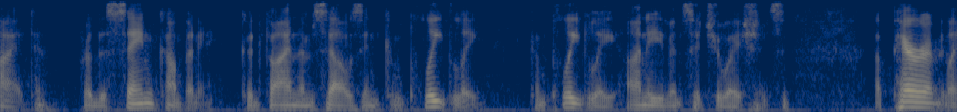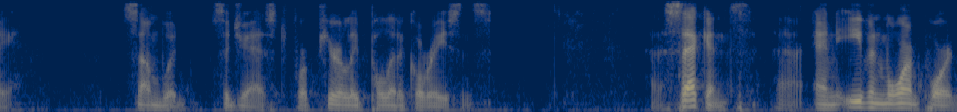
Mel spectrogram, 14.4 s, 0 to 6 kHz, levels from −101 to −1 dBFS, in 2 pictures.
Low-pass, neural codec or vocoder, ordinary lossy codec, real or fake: 5.4 kHz; codec, 16 kHz, 4.8 kbps, FACodec; Opus, 24 kbps; fake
